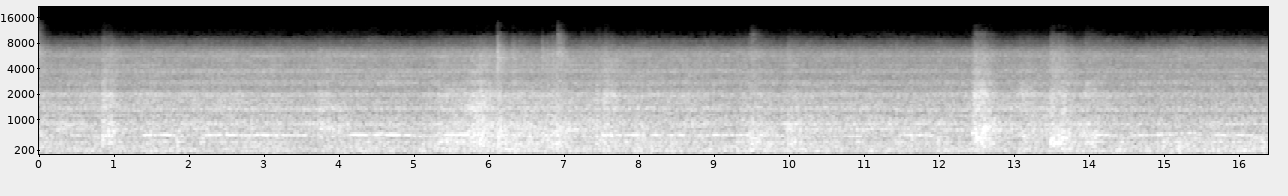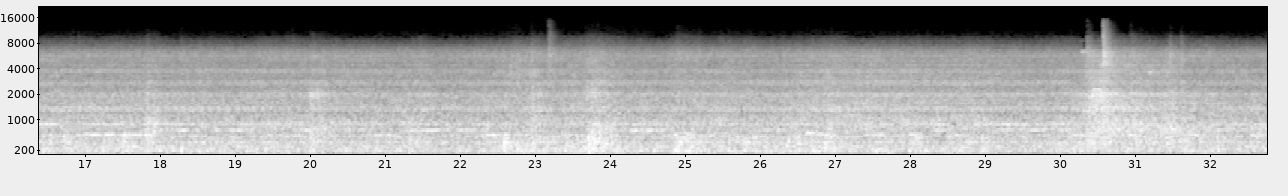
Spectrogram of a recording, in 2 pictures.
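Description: JR 711 series electric multiple unit running at speed, heard from inside the front of the car: a steady rumble of wheels and running gear with a faint steady hum, broken by a few sharp knocks from the track.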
